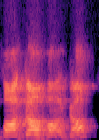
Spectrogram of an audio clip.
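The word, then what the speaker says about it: Wagga Wagga: Yeah, so there is this brand called Vaga Vaga, right? It is of, I guess, दावत जो चावल आते हैं उनकी ये oil है. आप Amazon वगैरह पे देखोगे Vaga Vaga.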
